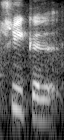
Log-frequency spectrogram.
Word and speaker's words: Treacle: So Yes, they're two fluffy and cute Pomeranians called Paddington and Treacle. Am I pronouncing yes, that right?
